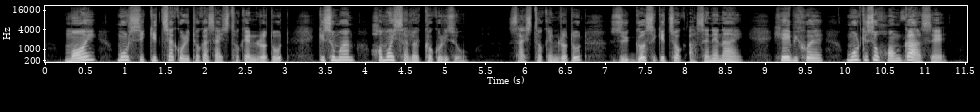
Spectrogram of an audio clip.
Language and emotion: Assamese, fearful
